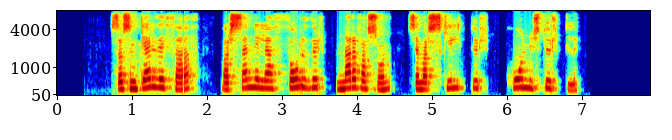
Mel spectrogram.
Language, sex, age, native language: Icelandic, female, 20-29, Icelandic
